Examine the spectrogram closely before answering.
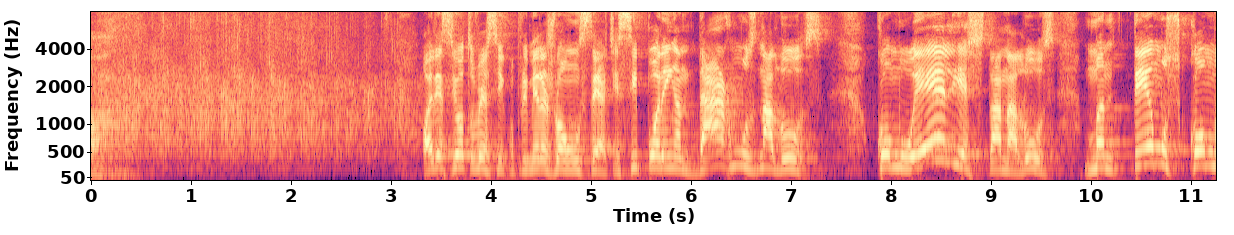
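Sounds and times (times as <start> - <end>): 
audience applause: 0.0 - 3.7
speech: 3.3 - 7.3, 7.9 - 11.2.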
